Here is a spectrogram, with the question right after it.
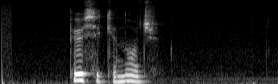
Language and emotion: Russian, neutral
